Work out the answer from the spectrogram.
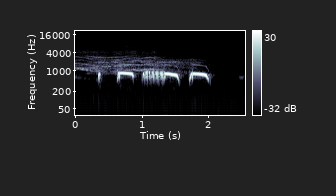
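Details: Spotted dove cooing, played to stimulate other doves to coo: a short pickup note, then four low, hollow coos, the longest slightly rolling, the last sliding down, in clean silence.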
